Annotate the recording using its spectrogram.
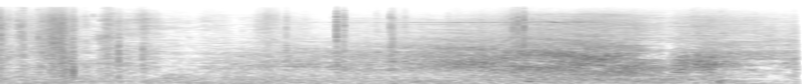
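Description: Footsteps and rustling through dry leaf litter and twigs, with a few sharp clicks and a louder stretch of rustling around the fourth second.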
